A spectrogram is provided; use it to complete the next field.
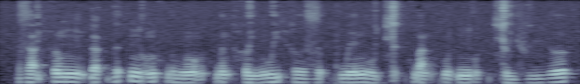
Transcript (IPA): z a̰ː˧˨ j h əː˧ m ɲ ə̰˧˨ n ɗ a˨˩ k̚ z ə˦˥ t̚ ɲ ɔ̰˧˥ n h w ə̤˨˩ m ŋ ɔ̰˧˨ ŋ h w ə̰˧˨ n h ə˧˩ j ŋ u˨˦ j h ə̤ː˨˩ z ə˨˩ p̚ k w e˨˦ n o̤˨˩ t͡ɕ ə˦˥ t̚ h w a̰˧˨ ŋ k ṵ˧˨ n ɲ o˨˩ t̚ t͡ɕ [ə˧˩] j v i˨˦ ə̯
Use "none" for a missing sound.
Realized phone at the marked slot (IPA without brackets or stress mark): ə̤˨˩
